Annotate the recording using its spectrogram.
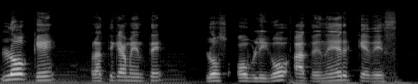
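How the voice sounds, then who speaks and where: Music plays behind a man with a high pitch who speaks at a very slow pace with fairly even intonation. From Puerto Rico. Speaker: online commentator. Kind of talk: casual talk to camera, entertainment news commentary.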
